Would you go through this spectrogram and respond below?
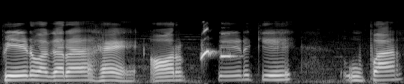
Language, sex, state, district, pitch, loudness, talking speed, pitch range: Hindi, female, Haryana, Jhajjar, 200 Hz, -14 LUFS, 105 wpm, 185-205 Hz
